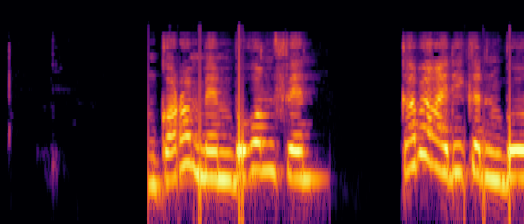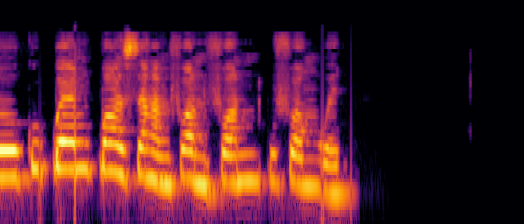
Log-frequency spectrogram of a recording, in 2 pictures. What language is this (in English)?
Ibibio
